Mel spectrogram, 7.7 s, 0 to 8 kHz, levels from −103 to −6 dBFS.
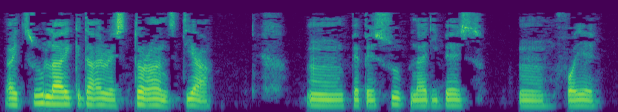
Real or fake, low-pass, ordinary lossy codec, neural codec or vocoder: real; 7.2 kHz; MP3, 24 kbps; none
